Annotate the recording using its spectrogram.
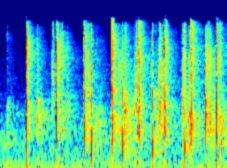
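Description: A few people clapping their hands together, quick and uneven, starting about a quarter second in.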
